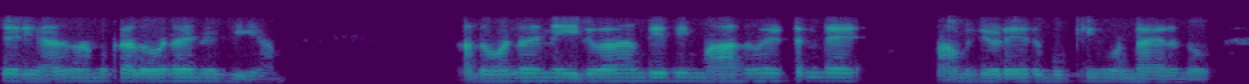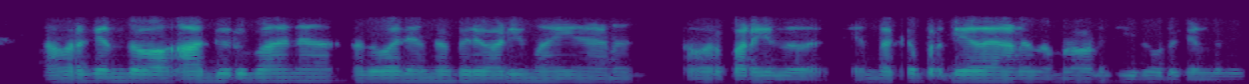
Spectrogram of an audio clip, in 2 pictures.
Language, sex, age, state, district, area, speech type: Malayalam, male, 18-30, Kerala, Idukki, urban, conversation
